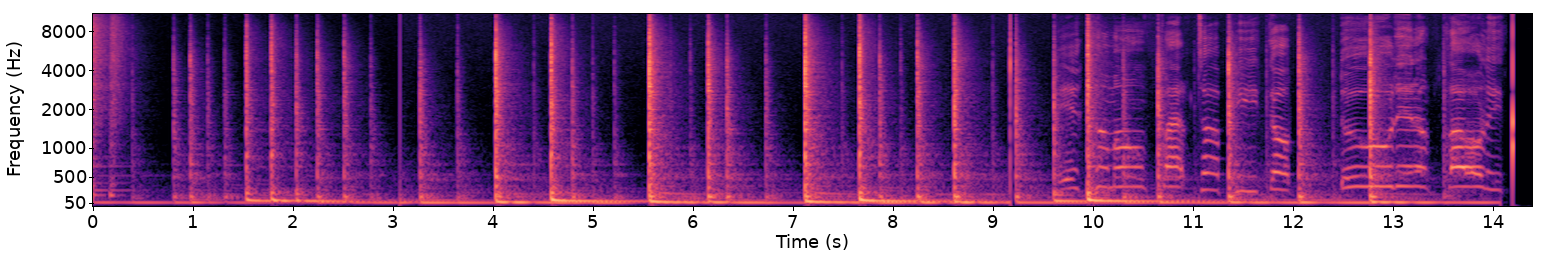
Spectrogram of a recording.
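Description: Sampled drum kit played from a keyboard at 151 bpm: kick, snare and cymbal hits over a low bass pulse, laying down a drum part. A pitched part joins in about ten seconds in.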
